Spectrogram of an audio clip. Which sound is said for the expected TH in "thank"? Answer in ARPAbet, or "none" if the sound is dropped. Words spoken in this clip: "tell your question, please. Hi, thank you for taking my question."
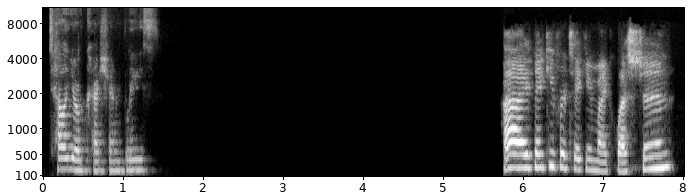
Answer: TH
